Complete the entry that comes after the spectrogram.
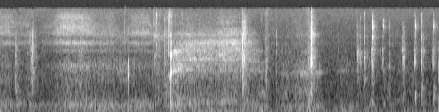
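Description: Quiet, irregular clicking of keys on a computer keyboard, a steady patter of taps with a few sharper strokes, with no voices.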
